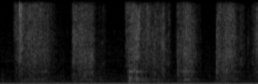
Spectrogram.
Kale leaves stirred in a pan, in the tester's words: you can actually maybe hear if I stop talking how crispy it is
